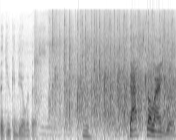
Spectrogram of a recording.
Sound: crowd clapping

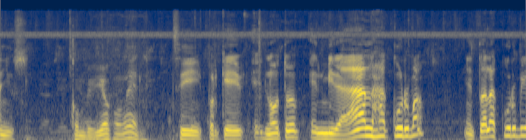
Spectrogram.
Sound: speaking in foreign language

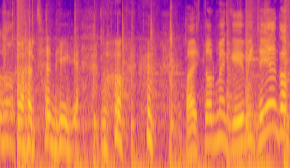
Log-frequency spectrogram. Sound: chuckles

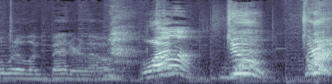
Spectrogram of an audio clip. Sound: laughs

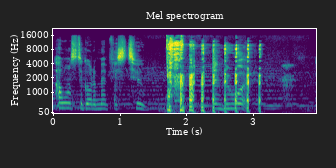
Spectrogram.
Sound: laughing

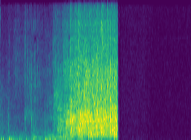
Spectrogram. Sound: members applauded

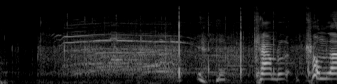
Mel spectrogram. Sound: audience applauding; audience cheering

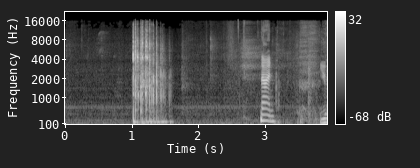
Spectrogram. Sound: clatter

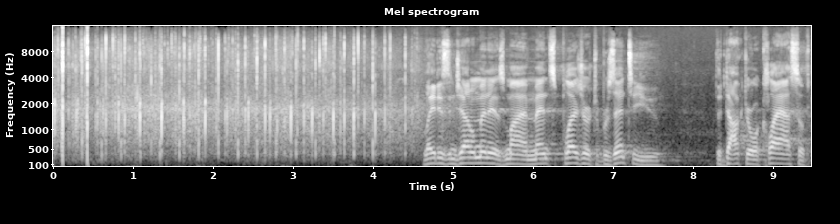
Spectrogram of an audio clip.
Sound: applause

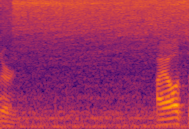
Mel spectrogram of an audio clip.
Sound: spray paint sprays

